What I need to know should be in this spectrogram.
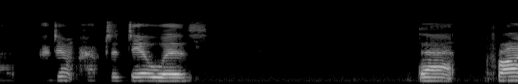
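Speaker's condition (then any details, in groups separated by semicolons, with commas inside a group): Mild cerebral palsy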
